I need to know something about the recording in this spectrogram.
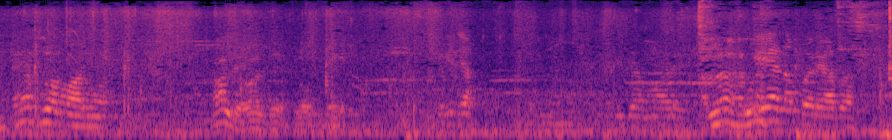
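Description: Indistinct voices of people talking close by in short bursts, about a second in and again near the end, over a steady low hum.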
